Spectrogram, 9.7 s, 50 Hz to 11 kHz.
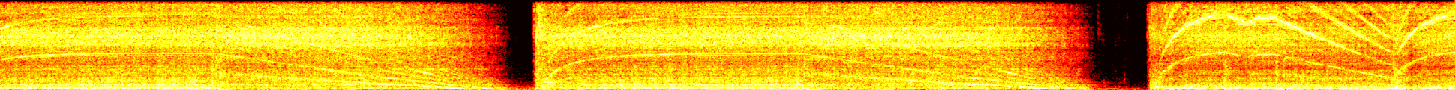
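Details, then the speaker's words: Bench free-spin of a rebuilt Bosch starter motor (BMW 740 M60 / Jaguar X300 type) with new brushes and solenoid: three quick spins, crisp whine up to speed, smooth wind-down, no grinding; healthy, slightly more aggressive than the old starter. "okay let's make it spin although the old starter wasn't bad at all this one's a bit more"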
